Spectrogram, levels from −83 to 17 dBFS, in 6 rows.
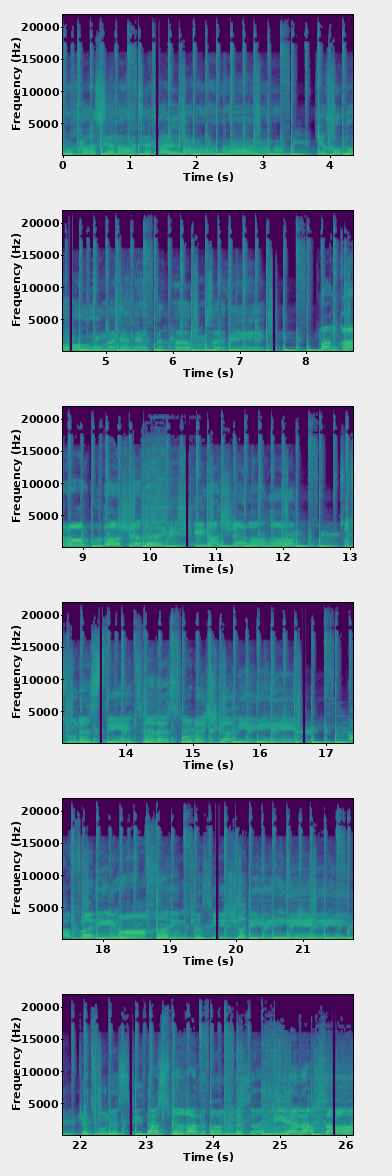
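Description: From 1.40 s to 25.85 s there is a gap between chunks every 3.05 s, nine in all. The audio arrives in 3-second chunks, and each join adds 50 ms of silence. No sound is lost. Each gap is a short hole at a steady rhythm.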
